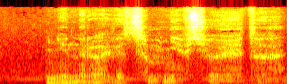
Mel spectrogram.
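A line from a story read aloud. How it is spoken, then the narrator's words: Muttering. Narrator (Russian): пробормотал Сергей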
